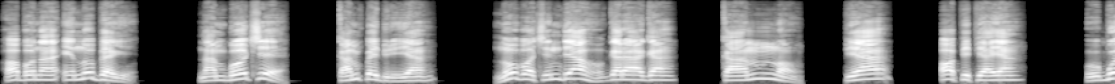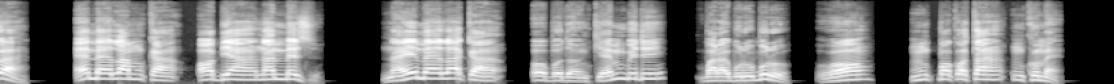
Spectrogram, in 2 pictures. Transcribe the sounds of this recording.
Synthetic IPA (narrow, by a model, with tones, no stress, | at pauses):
ɔ˨bʊ˨na˨ʔɪ˨nʊ˦be˨ɣɪ̰˨ | na˨ŋ͡m̩˨ɡ͡bo˦t͡ʃi˦ḛ˨ | ka˨ŋ͡m̩˦k͡pe˦bi˨ɾi˨ja˦ | nʊ˦bɔ˨t͡ʃɪ˨n̩˦dɪ˦a˦ɦʊ˨ɡa˦ɾa˨a˨ɡa˦ | ka˨n̩˦nɔ̰˨ | pja˦ | ɔ˦pɪ˦pja˦ja˦ | u˨ɡ͡bu˦a̰˨ | e˦me˦la˦m̩˦ka˨ | ɔ˦bja˦na˨m̩˦me˦zṵ˨ | na˨i˦me˦la˦ka˨ | o˨bo˨do˨ŋ̩˨ke˨ŋ͡m̩˦ɡ͡bi˦dɪ˦ | ɡ͡ba˨ɾa˨ɡ͡bu˨ɾu˨ɡ͡bu˦ɾṵ˨ | ɣɔː˨˦ | ŋ͡m̩˦k͡pɔ˦kɔ˦ta˦ŋ̩˦ku˦mḛ˨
